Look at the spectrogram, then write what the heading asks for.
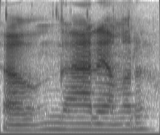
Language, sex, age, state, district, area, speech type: Odia, male, 18-30, Odisha, Mayurbhanj, rural, spontaneous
